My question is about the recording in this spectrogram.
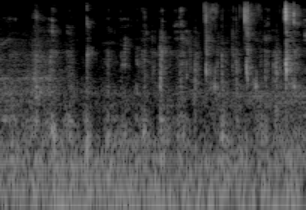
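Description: Faint chewing of boneless chicken wings: soft, scattered mouth clicks, with a couple of sharper clicks near the end.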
